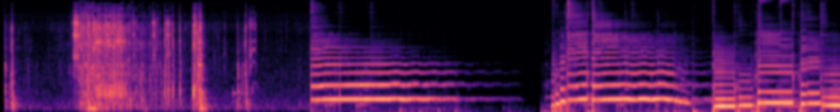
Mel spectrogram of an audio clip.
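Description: Music: a short burst of crackling noise in the opening seconds, then a guitar holding long notes with vibrato that fade out, and after a brief gap more held notes leading into a melody picked note by note.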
